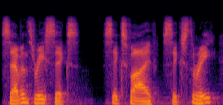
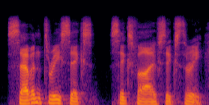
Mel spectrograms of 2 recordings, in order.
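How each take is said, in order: First: Number read slowly and softly; slow, clear phone number. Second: Number read slowly and softly once more; slow, soft number read for listeners jotting it down; slow, clear phone number. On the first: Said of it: "give you the telephone number". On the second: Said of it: "a couple of times". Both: Real, not acted. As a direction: spell out each digit deliberately.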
